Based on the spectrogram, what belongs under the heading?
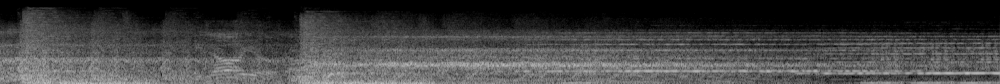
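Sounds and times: loud rushing noise with rumble: 0.0s - 7.3s
music drone: 0.0s - 10.0s.

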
